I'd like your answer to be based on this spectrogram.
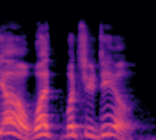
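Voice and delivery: mock heated, angry, very high-pitched voice. Retelling walking up to a honking car: imitating himself angrily confronting. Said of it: "angrily going up to this car".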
